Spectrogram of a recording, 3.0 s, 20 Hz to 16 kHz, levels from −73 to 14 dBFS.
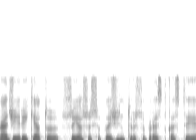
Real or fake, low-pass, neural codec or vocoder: real; 7.2 kHz; none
